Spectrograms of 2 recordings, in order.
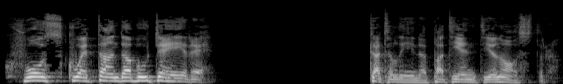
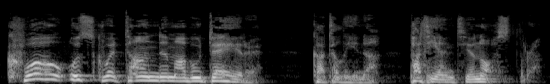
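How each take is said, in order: First: "Quosque tanda butere" run together, syllables swallowed; contracted Latin. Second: Full Latin orator line. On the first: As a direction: slur "Quosque tanda butere" as one rolling orator's phrase. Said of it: "the contractions an orator would have used". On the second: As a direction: declaim it like Cicero in the senate. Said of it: "A more idiomatic way". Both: Shown as a demonstration.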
